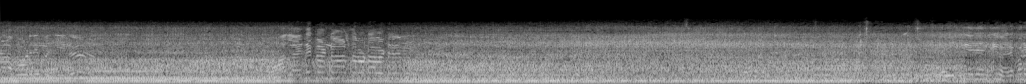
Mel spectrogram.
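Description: A diesel farm tractor engine runs under load.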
